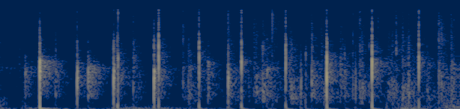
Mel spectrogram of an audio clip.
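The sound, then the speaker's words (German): A short burst of hand clapping for the show's hosts, about a dozen sharp claps in a steady, fairly quick rhythm, with no voices over it. “Applaus für uns.”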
